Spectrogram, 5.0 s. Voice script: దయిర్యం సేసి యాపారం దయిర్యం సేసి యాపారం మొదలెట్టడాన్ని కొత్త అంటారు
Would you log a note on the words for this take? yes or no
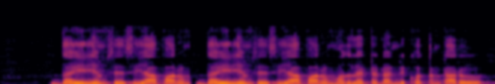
no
